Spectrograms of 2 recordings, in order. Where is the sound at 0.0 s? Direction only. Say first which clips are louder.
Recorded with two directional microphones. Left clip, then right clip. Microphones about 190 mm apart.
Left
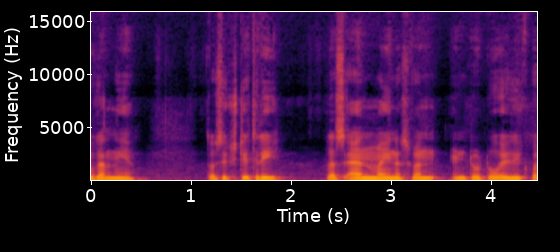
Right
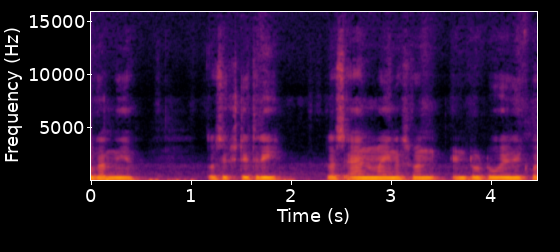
Left 1 dB; 55° left (ahead or behind).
